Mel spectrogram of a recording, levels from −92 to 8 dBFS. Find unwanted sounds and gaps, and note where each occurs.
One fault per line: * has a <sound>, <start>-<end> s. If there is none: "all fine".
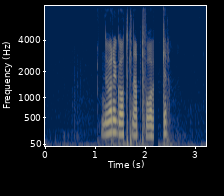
* has a dropout, 2.2-2.3 s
